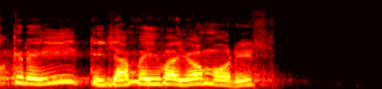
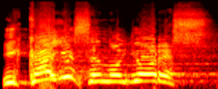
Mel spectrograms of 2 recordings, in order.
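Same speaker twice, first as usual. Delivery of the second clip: stern uncle; 5 semitones higher than usual. Retold or imitated. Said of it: "Y me dice".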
